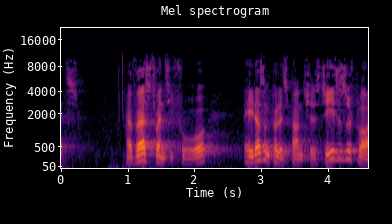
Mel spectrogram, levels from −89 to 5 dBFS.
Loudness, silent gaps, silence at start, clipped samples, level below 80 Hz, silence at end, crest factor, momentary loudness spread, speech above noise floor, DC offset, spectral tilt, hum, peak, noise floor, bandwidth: -33 LUFS; none; 0 s; under 0.1%; -76 dBFS; 0 s; 24 dB; 16 LU; 39 dB; under 0.1%; -3 dB/octave; none; -12 dBFS; -72 dBFS; 11.5 kHz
